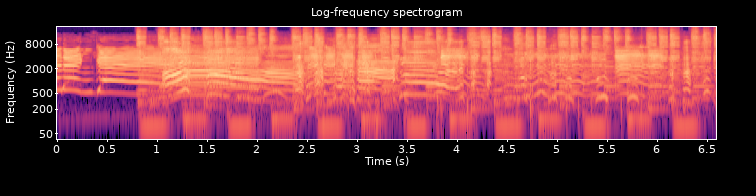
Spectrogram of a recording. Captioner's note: laughing; upbeat music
